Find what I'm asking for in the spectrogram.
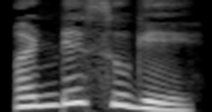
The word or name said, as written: ಅಡ್ಡಸೋಗು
